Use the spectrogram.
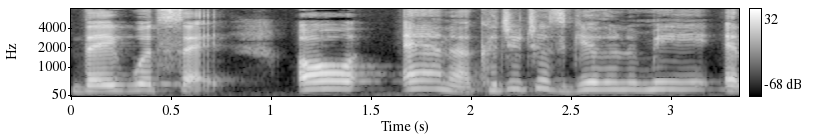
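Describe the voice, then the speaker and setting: A woman with an American accent speaks in an ordinary speaking voice, with lively intonation at a moderate pace. The recording is very clean, with a silent background. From Chicago. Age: 30s. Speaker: radio network founder and media artist. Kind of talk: interview chat; personal storytelling read aloud.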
